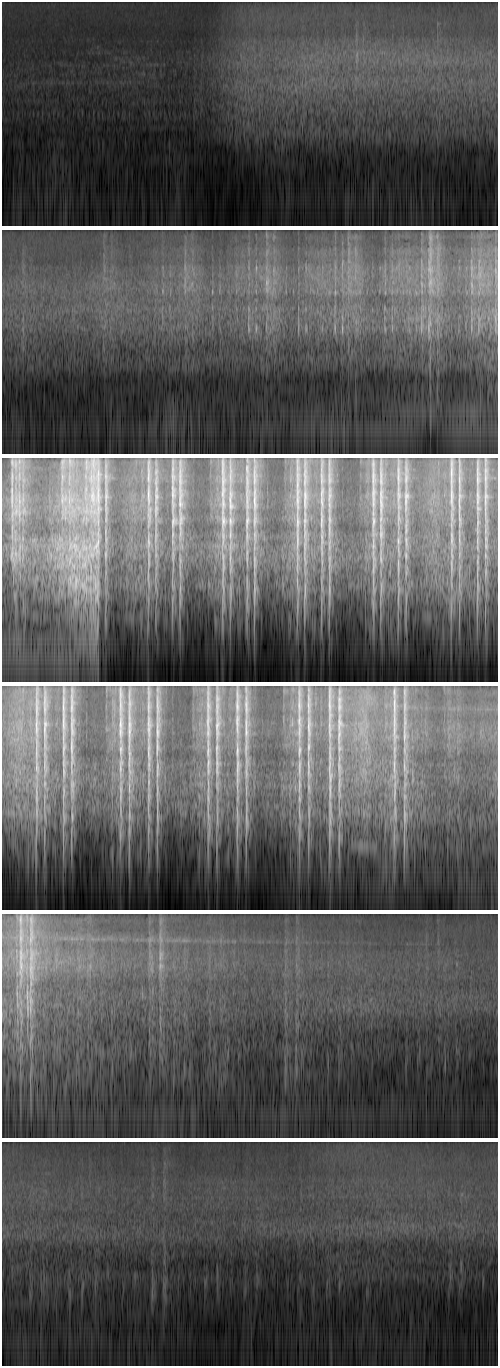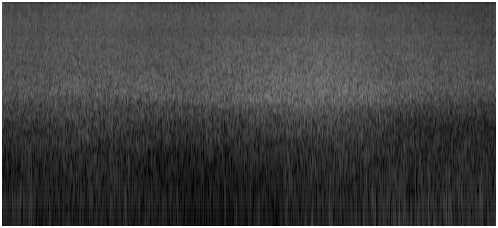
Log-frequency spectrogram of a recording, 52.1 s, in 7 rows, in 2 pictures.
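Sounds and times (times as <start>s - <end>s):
train passing with low hum: 0.0s - 52.0s
wheels clacking on rail joints: 7.6s - 44.8s.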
